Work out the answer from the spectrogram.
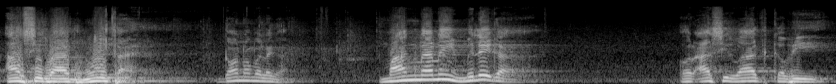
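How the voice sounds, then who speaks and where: Slow, echoing preaching monk. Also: male voice, on the high side. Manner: slow, emphatic preaching with rhetorical questions and repeated maxims. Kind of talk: sermon. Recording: long hall reverb.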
